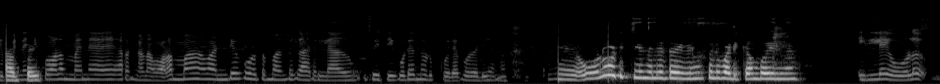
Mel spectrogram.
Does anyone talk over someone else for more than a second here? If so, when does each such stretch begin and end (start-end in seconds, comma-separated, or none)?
none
